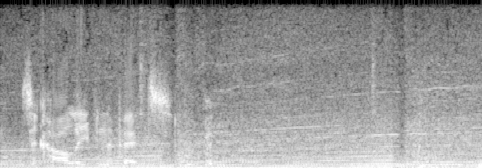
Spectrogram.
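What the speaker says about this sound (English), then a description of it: "There's a car leaving the pits." A race car in the iRacing simulator pulls out of the pits, its engine droning steadily with a few shifts in pitch, heard beneath someone talking over it.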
